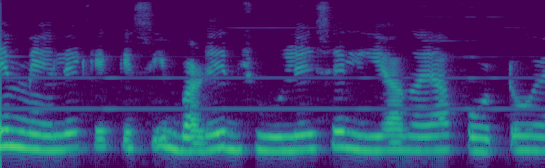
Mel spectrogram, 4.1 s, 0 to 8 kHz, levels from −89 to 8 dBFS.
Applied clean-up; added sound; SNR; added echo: classical method log-MMSE.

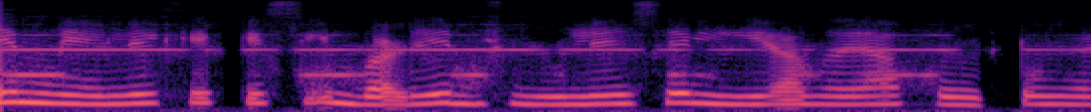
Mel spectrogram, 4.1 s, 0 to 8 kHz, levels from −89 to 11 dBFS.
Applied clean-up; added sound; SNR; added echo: neural diffusion model UNIVERSE++.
